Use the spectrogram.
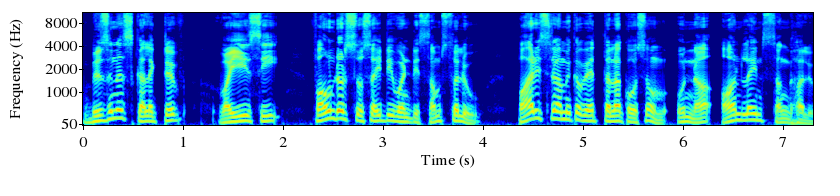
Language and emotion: Telugu, neutral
